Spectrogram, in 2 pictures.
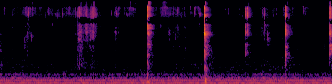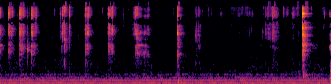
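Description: Microwaved ramen is stirred for a minute, with faint scattered clinks and light scrapes of a utensil against a bowl over a steady low hum.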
